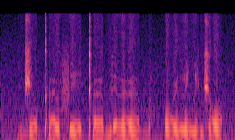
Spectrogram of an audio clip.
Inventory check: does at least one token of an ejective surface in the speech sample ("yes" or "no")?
yes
